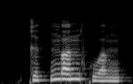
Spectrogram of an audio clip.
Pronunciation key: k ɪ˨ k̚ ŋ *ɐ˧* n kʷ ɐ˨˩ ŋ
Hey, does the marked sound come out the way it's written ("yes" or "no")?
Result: no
